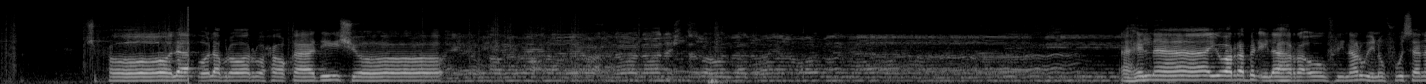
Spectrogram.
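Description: A man sings a chant in a slow, steady tone, echoing in a large hall.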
